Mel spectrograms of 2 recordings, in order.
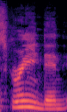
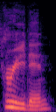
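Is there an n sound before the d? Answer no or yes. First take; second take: yes; no. First: An n sound comes before the d. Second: No n sound comes before the d. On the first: This is a personal nickname for her. "I like to call her Screendon" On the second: This is her actual name. "it's Screedon"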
